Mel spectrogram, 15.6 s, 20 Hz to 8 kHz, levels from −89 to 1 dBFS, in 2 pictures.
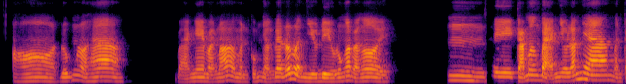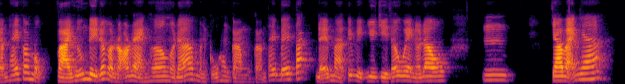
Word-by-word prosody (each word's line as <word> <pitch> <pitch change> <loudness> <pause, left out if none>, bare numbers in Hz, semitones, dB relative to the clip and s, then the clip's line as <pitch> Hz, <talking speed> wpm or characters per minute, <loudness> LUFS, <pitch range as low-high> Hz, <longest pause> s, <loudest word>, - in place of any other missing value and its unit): À, - - -9 0.5
đúng 135 +5 -6
rồi 165 - -1
ha. 145 -1 +1 0.6
Bạn 115 +2 -8
nghe 140 0 0
bạn 120 -2 -3
nói 135 - +3
mà - - +1
mình 125 -3 -7
cũng 130 +3 -11
nhận 115 -3 -5
ra 145 - +1
rất - - +3
là - - +4
nhiều 130 -1 -3
điều 130 -1 0
luôn 135 +3 -5
á, 165 - +4
bạn 125 -2 -1
ơi. 135 -4 +1 0.7
Ừm, 165 -1 -4 0.2
thì 145 -1 0
cảm - - +5
ơn 175 -1 -1
bạn - - +4
nhiều 145 0 -1
lắm 155 +7 +2
nha. 175 -4 +6
Mình 135 -2 -8
cảm 120 - -5
thấy 195 +3 -3
có 220 +2 -2
một 205 - -7
vài 130 0 +8
hướng 180 +7 -4
đi 200 - +2
rất 215 +1 0
là - - +3
rõ - - +3
ràng 130 -5 0
hơn 155 +1 -1
rồi 140 -2 -5
đó. 170 +7 +1
Mình 155 -8 -12
cũng 130 - -11
hông 160 0 -13
cần 120 0 -6
cảm 110 - -9
thấy 180 +2 -7
bế 185 +1 -3
tắc 225 +2 -4
để 285 +1 -2
mà - - -4
cái 175 - -6
việc 135 -5 -7
duy 145 -1 -4
trì 135 -2 -4
thói - - -1
quen 160 -3 -2
nữa 130 - -4
đâu. 155 +1 +2 0.4
Ừm, 180 0 -8 0.5
chào 160 0 +8
bạn 155 - +5
nha! 210 +4 -1
150 Hz, 255 wpm, -23 LUFS, 135-175 Hz, 0.7 s, vài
